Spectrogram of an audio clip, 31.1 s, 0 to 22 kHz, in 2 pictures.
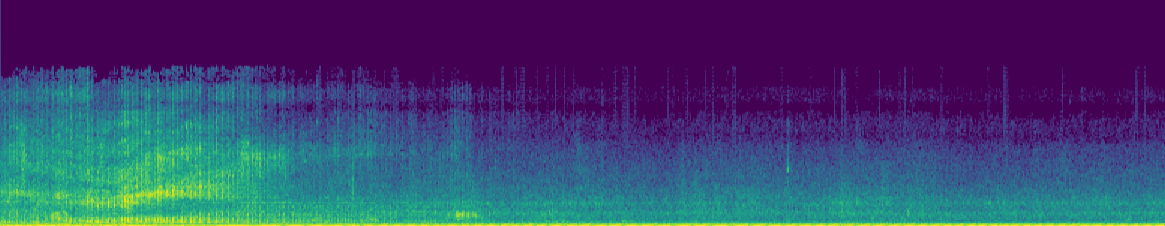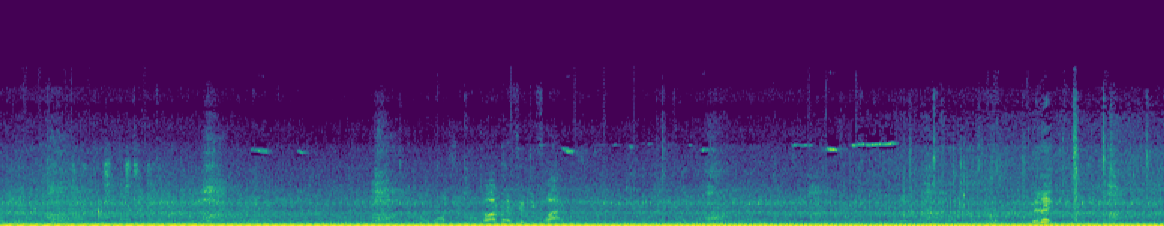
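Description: Turbocharged 2.34-litre Duratec four-cylinder of a Mazda RX-8 running at low speed, a steady low drone heard from inside the car as it creeps along. Near the end the note drops and wavers as the car comes to a stop.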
